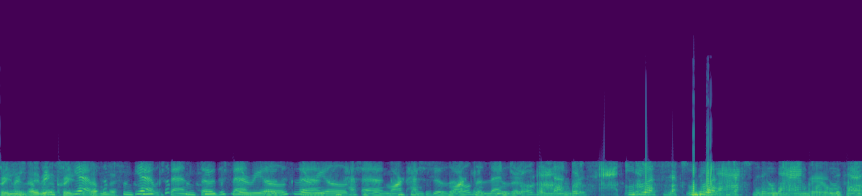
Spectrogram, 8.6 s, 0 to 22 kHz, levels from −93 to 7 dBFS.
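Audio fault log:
throughout, doubled audio track: a second, full-band copy of the speech trails the original by roughly 0.7 s, at about the same level, so every phrase is answered by a flat replay of itself with no decay or room colour around it. Because the copy is just as loud, it sounds like two takes of the same talker stacked out of step. The likely cause is the signal being picked up a second time through a slower route.
5.2 s to end, codec payload misread: from 5.2 s on, the speech collapses into harsh, grinding distortion that sits on top of it and stays until the clip runs out. That fits the G.726 code words arriving with their bit order reversed relative to what the decoder expects, so each sample's difference value is rebuilt wrongly and the adaptive predictor keeps chasing garbage. Before that point the 32 kbit/s G.726 path carries the sound with only light codec roughness.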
